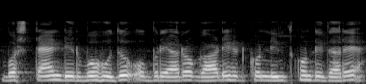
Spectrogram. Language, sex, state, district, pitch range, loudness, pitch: Kannada, female, Karnataka, Bangalore, 180-200 Hz, -14 LUFS, 190 Hz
